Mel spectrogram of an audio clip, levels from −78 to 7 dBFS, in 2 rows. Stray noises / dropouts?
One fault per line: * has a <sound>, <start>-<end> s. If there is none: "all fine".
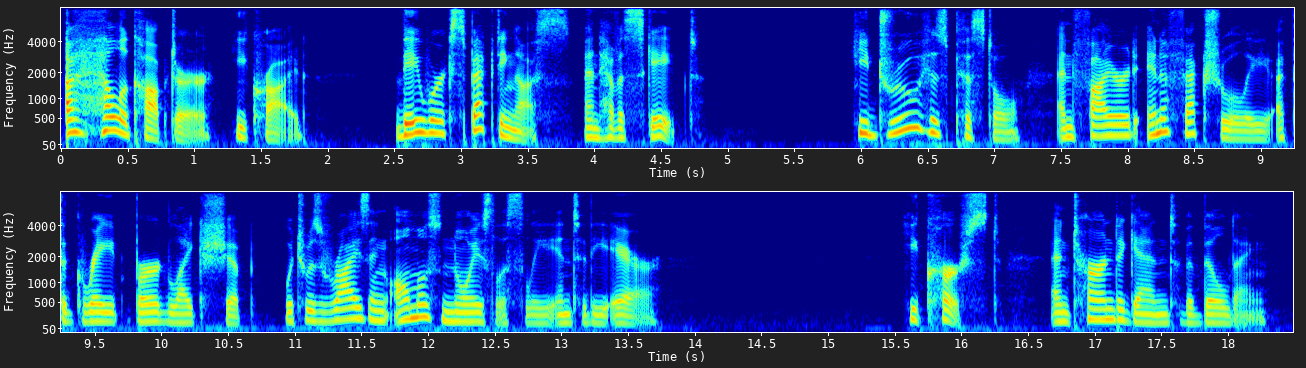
all fine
